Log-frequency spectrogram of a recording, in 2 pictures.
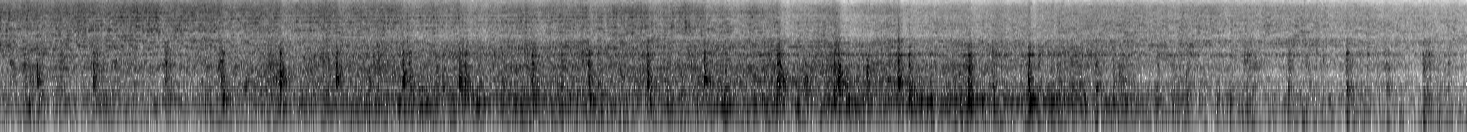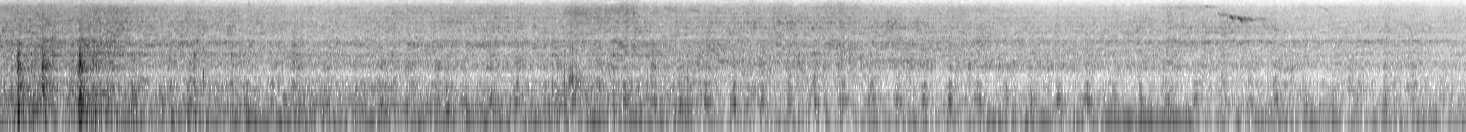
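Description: Steam-hauled train of coaches running past, its wheels clacking over the rail joints and points, loud at first and then fading steadily from about halfway through as the train pulls away.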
